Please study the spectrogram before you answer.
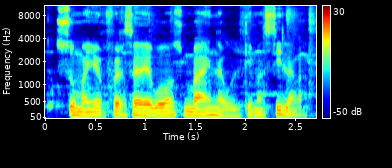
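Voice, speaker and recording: A man's voice: lowish voice, level tone, normal speed, soft background music. A man teaching a lesson, explaining patiently step by step and checking in with his listeners.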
